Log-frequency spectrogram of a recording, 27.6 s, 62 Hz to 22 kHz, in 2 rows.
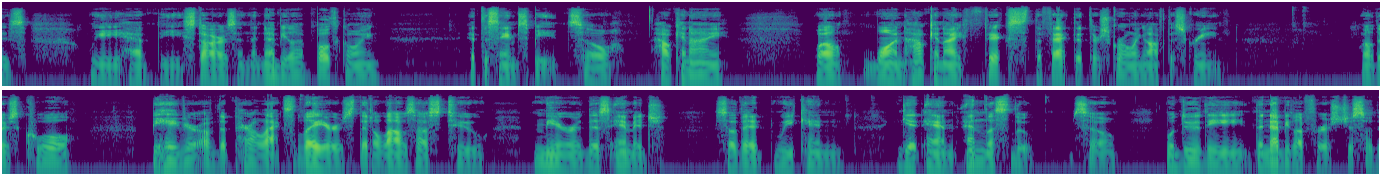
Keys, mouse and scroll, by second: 12.9 click, 16.7 click.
